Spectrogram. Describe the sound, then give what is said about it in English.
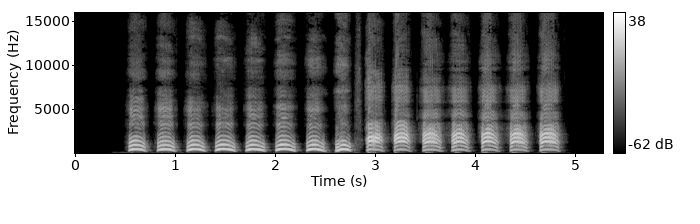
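An immature blue heron calls in a rapid, steady series of about fourteen harsh, nasal squawks, loud and evenly spaced, with no other sounds around it. “Immature blue heron.”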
